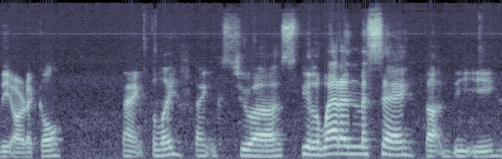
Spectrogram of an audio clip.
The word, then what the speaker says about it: Spielwarenmesse: There is an archive of the article, thankfully, thanks to spielwarenmesse.de. I probably butchered that pronunciation. Spielwarenmesse. Thank you.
